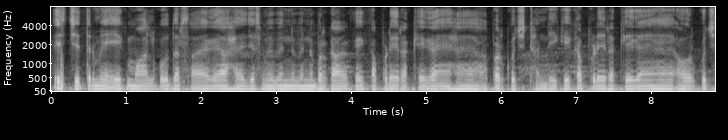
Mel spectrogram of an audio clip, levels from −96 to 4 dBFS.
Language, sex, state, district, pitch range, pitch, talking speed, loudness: Hindi, male, Punjab, Pathankot, 105-110 Hz, 105 Hz, 190 wpm, -18 LUFS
